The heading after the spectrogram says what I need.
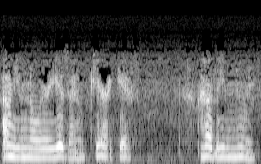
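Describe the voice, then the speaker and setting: An actress playing a shaken, bitter teenage girl in a 1950s radio drama, halting and subdued. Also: medium pitch, level tone, vocal fry, lightly acted. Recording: muffled, slightly noisy old radio recording.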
